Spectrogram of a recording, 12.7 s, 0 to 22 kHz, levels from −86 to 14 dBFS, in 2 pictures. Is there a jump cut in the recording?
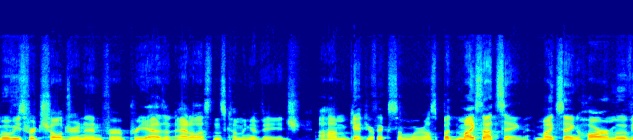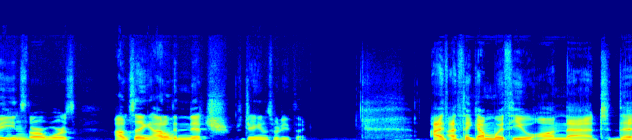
yes; 4 cuts; at 3.1 s, 3.7 s, 8.0 s, 10.8 s

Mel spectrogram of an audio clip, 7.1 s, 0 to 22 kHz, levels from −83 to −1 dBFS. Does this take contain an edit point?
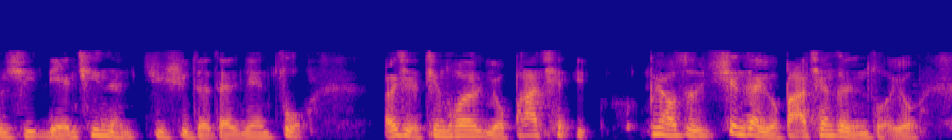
no; 0 cuts

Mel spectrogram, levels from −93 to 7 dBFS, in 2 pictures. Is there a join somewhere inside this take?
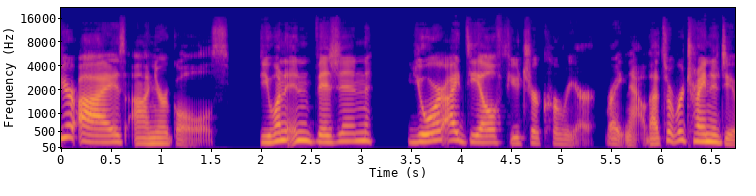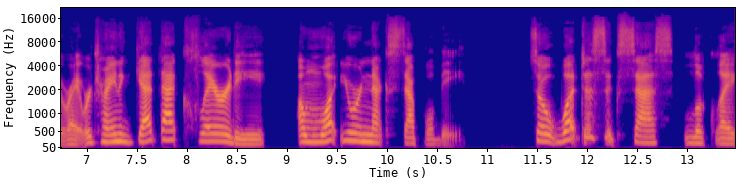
no; 0 cuts

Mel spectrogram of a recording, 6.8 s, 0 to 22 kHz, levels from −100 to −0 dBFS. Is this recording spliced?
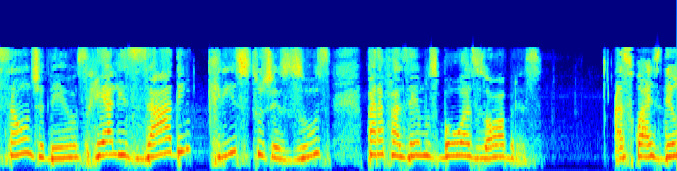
no; 0 cuts

